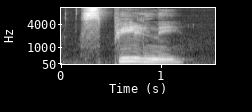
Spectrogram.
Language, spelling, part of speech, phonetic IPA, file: Ukrainian, спільний, adjective, [ˈsʲpʲilʲnei̯], Uk-спільний.ogg
- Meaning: 1. common, joint 2. mutual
